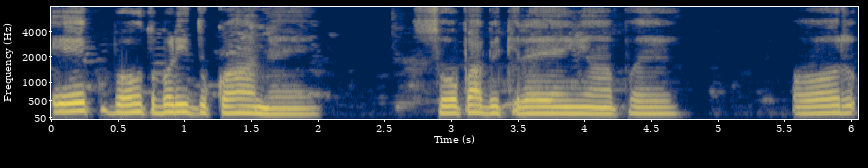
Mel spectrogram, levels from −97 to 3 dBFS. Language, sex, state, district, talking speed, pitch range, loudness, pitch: Hindi, female, Uttar Pradesh, Budaun, 120 wpm, 165-195 Hz, -16 LUFS, 180 Hz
